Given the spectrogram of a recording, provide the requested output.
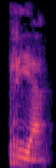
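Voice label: "priHeh2", Proto-Indo-European; eastern origins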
